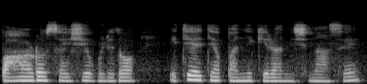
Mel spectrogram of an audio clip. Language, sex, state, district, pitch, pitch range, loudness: Nagamese, female, Nagaland, Dimapur, 170 Hz, 165-180 Hz, -20 LUFS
